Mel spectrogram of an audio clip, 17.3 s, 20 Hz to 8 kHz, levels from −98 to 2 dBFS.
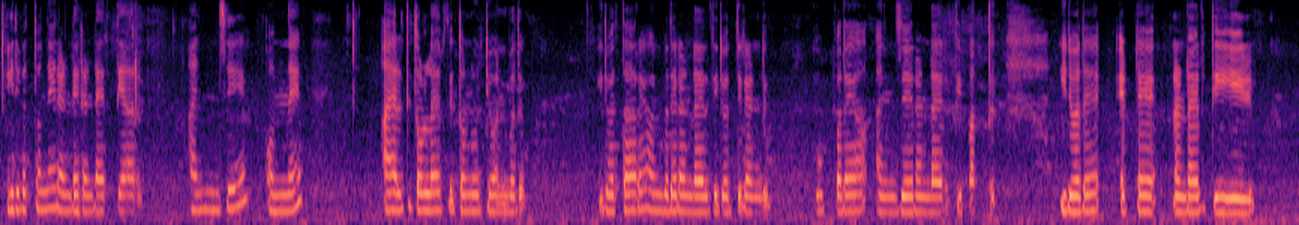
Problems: none marked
